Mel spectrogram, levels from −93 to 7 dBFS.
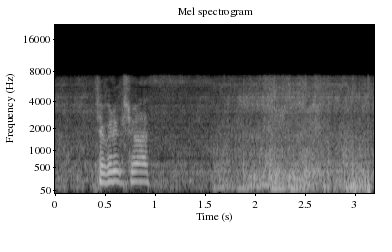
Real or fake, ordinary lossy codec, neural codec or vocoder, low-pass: fake; none; codec, 16 kHz, 4.8 kbps, FACodec; 7.2 kHz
